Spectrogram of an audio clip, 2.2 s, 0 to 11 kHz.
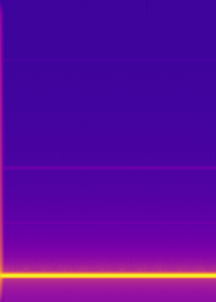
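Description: Steady electronic sine-tone bleep at about 1 kHz, one unbroken pitch with nothing else under it, of the kind dubbed over a word as a censor bleep.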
